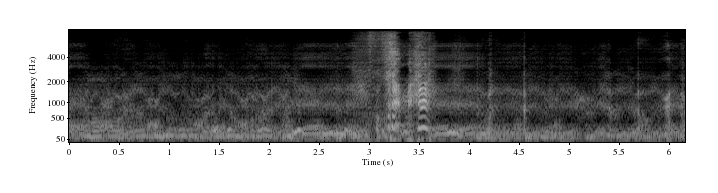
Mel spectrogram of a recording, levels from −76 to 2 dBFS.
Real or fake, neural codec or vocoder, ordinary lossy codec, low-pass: fake; codec, 16 kHz, 0.5 kbps, FreqCodec, larger model; none; none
